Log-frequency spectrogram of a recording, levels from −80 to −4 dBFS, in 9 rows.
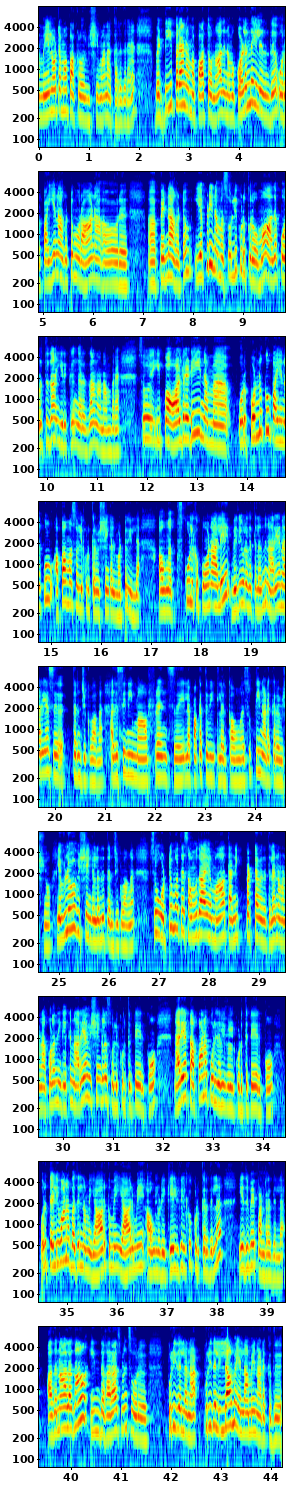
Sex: female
